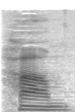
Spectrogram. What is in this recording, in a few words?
"haam", chinese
